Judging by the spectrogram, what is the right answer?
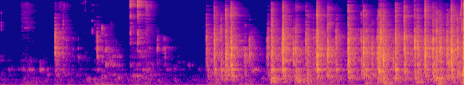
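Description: Fingers typing on a computer keyboard while writing JavaScript code: a few sparse key clicks, then a brief pause and a rapid, dense run of close, crisp keystrokes with no talking.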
